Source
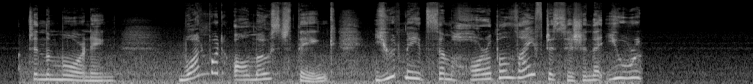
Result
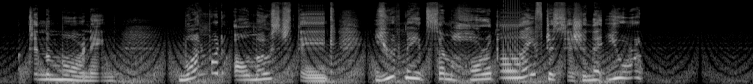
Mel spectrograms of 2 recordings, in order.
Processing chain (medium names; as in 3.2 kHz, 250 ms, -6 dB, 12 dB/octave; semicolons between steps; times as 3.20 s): buffer glitch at 3.06/5.01 s, samples 1024, times 7; cancelling through-zero flanger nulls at 1.5 Hz, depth 2.7 ms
